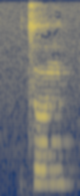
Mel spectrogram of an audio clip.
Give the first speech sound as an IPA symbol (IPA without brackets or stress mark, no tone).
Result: t͡s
